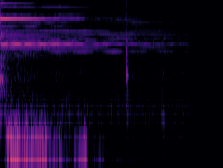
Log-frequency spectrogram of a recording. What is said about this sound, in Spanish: Ellas estaban muy asustadas y Alba también, cuando de pronto se escuchó el sonido de su varita mágica.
